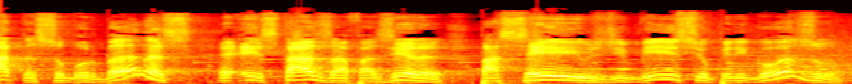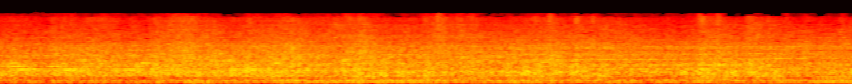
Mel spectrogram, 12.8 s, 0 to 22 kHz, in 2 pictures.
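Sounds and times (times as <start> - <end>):
speech: 0.0 - 6.4
suburban train wheels rolling on rails: 4.1 - 12.7
rainstorm: 6.3 - 12.7.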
